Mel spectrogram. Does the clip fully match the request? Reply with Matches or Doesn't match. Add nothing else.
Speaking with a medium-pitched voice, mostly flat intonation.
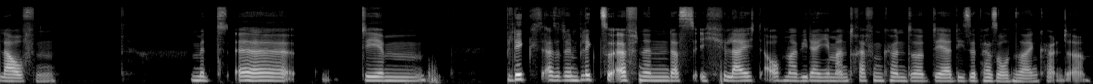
Matches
